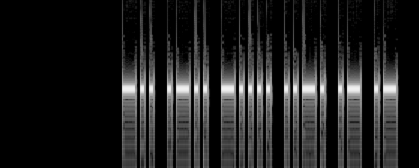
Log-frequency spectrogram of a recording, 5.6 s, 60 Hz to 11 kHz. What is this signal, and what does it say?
Morse code, heard as a keyed tone, about 19 wpm, 700 Hz. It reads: DL6FAA
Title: DXCC-100 Call Signs - 6 Characters - Repeated 3x - 20wpm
